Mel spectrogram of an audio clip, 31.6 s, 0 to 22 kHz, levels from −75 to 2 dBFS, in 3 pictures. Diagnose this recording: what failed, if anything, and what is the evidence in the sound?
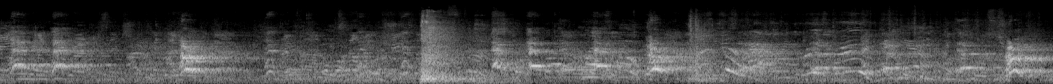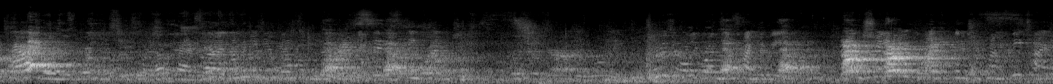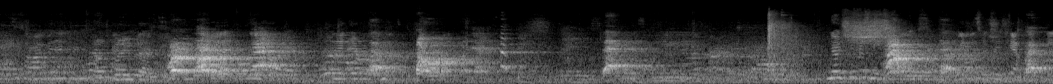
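Nothing in the signal chain appears to have failed: the level stays steady, and no dropouts, clicks, distortion, or timing disturbances can be heard anywhere in the recording.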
